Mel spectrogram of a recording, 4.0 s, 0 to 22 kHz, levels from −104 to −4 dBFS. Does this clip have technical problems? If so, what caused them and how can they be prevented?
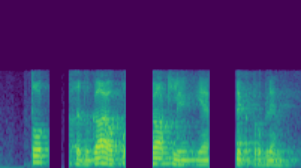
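Yes. There are two kinds of fault.

Comfort noise in place of the background runs from 0.0 to 0.32 s. The real background, about 44 dB below the loud parts, gives way to a flat, featureless hiss. That hiss sits about 6 dB quieter. The likely cause is discontinuous transmission. The sender stopped sending during the pause, and the receiver synthesised noise to fill it. Prevention: disable discontinuous transmission, or tune the voice detector so real background passes through.

Blocks of digital silence cut the sound three times. The first runs from 0.65 to 0.93 s, about 279 ms, just before "se dogaja". The others run from 1.67 to 2.04 s and from 2.79 to 3.16 s, each about 372 ms. That length fits a 16384-sample block. Each gap cuts out with no fade. The output buffer was not filled in time. Prevention: enlarge buffers or give the audio thread priority so it never underruns.

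The call path's G.711 coding is audible too, with nothing above 4 kHz.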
